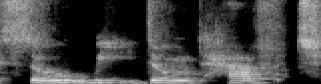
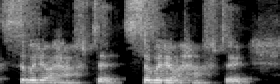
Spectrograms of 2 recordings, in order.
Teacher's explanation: everything gets very squashed together because we have lots of unstressed words · Shown in: second take · So instead of sounding like so we don't have to, it sounds like so we don't have to, so we don't have to. · Term: deleting some sounds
